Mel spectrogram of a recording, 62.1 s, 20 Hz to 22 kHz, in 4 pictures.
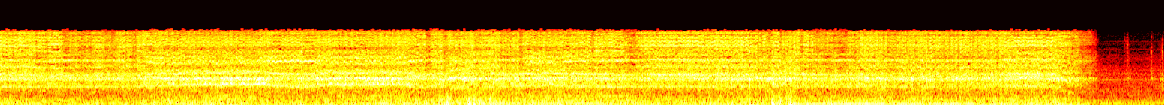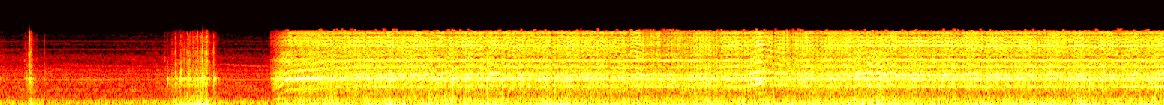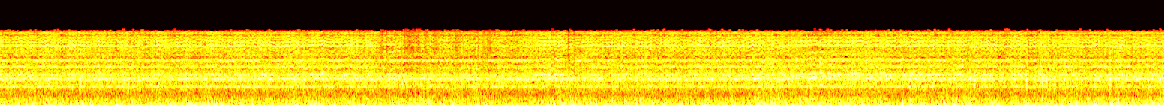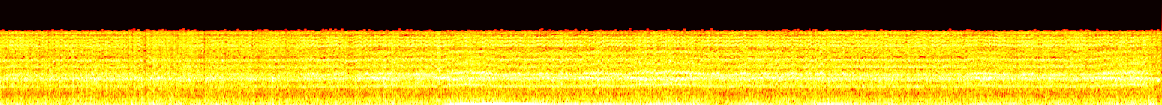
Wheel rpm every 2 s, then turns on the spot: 160, 160, 160, 160, 160, 160, 150, 20, 0, 60, 150, 160, 170, 170, 160, 160, 160, 160, 160, 160, 160, 160, 160, 160, 160, 160, 160, 160, 170, 160, 140.
14-16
